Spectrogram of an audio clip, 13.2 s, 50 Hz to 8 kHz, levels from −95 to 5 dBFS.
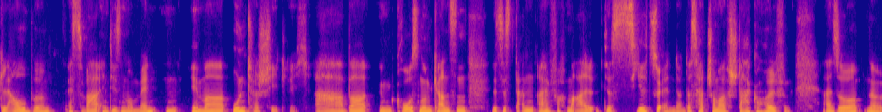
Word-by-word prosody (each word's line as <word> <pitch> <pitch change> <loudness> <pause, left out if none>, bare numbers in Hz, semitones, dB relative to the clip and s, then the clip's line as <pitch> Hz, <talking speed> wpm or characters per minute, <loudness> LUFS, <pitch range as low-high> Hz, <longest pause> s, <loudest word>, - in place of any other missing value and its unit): glaube, 140 - 0 0.2
es 115 -2 -4
war 125 +2 0
in 100 - -1
diesen 115 -1 -2
Momenten 135 - -2
immer 125 -2 +2
unterschiedlich. 115 -6 0
Aber 120 +6 0
im 110 -4 +1
Großen 115 +4 +2
und 100 -1 +3
Ganzen 115 +2 +2 0.3
ist - - -3
es - - -2
dann 115 +3 -1
einfach 115 -1 -3
mal 105 +3 -1
das 115 -1 0
Ziel 160 0 +4
zu 160 - +2
ändern. 85 -5 -5
Das 110 - -2
hat 120 - -1
schon 125 - +2
mal 110 -2 +2
stark 110 +4 -1
geholfen. 110 +2 0 0.4
Also, 95 0 +2
ne, 90 -2 0
115 Hz, 135 wpm, -24 LUFS, 100-125 Hz, 0.4 s, Ziel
